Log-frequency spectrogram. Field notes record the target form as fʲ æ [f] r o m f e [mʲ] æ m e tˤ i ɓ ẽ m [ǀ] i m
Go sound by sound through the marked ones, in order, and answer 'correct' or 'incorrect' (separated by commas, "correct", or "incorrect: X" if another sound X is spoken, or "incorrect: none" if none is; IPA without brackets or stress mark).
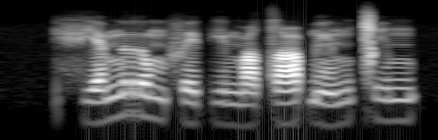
incorrect: m, incorrect: pʲ, correct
